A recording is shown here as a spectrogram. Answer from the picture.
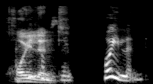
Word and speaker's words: Højlund: Højlund. I think it's Højlund. I believe it's Højlund. The J and be like Hodgland. Yeah, I definitely think it's a silent J. I don't think it's Hodgland. Højlund.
